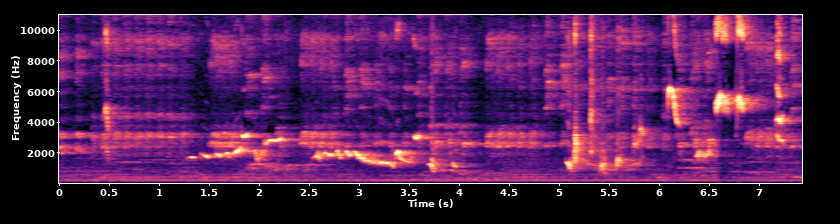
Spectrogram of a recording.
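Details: White-rumped shama in soft song to stir a rival to answer back: slurred whistles and warbles building into sharp, very high squeaky notes near the end, over a steady electrical hum.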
